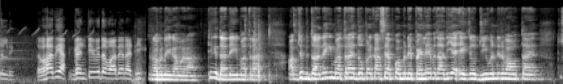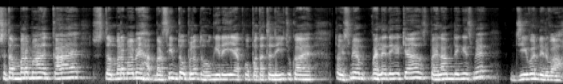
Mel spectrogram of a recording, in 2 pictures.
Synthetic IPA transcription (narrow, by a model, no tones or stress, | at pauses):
d͡ʒəld̪i | d̪̥ɐbad̪ijaːɡɐɳʈibʱid̪ɐbad̪eːnaʈʰiːkɾɐbnɐĩkaɦɐmaːɾaʈʰiːkɛd̪aːnekimaːt̪ɾaɦɛɐb̚d͡ʒɐbd̪aːnek̬imaːt̪ɾaɦɛd̪oːpɾɐkaːɾseaːp̚koɦɐmnepɛɦleɦibɐt̪ad̪ijaʔeːk̚d͡ʒoːd͡ʒiːʋənːɪɾʋaːɦoːt̪aɦɛːt̪osɪt̪ə̃mbəɾmãkɐɦaɦɛt̪osɪ̥t̪ə̃mbəɾmãmẽɦbɐɾsiːmt̪oʊpləb̚d̪ʱɦõːɡinɐɦĩɛaːp̚kopɐt̪at͡ʃɐlɐɦĩt͡ʃʊkaɦɛːt̪oɐbɪsmẽɦɐmpɛɦled̪ẽːŋɡekjaːpɛɦlaɦɐmd̪ẽːŋɡeɪsmẽ | d͡ʒiːʋənːɪɾʋaːɦ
